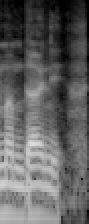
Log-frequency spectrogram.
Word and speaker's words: Mamdani: Bem, tipo, Mamdani, mesmo tendo pronunciado várias vezes, sempre dá vontade de falar errado por algum motivo, mas tudo bem, é Mandani, ele é uma pessoa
